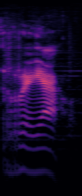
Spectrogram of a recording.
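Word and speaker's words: réal: You owe me 130 real. You pronounce the R with a mock aristocratic accent.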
